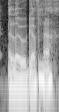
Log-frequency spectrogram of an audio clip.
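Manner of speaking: put-on English accent. Answering friends who ask for an english accent: put-on english accent. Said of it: "Do the English accent".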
